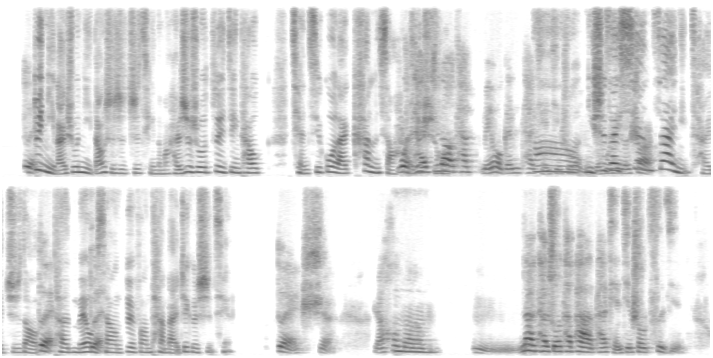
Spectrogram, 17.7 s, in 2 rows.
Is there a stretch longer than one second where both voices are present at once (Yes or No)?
Yes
